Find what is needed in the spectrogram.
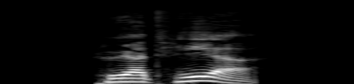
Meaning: inflection of herhören: 1. second-person plural present 2. third-person singular present 3. plural imperative
- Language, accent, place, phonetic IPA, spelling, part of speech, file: German, Germany, Berlin, [ˌhøːɐ̯t ˈheːɐ̯], hört her, verb, De-hört her.ogg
